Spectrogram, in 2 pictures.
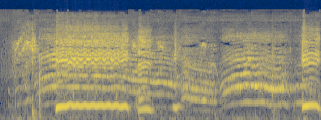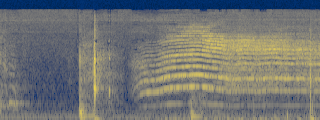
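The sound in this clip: An infant cries in a few high, wailing bursts with clear harmonic tones, broken by short pauses and one brief cough-like catch. The crying is loud and alone, with no talk over it.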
